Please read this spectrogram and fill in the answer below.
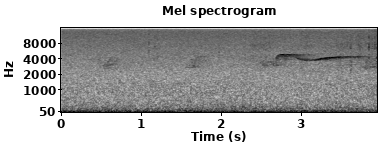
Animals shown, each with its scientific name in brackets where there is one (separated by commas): Red-eyed Vireo (Vireo olivaceus), Eastern Wood-Pewee (Contopus virens)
